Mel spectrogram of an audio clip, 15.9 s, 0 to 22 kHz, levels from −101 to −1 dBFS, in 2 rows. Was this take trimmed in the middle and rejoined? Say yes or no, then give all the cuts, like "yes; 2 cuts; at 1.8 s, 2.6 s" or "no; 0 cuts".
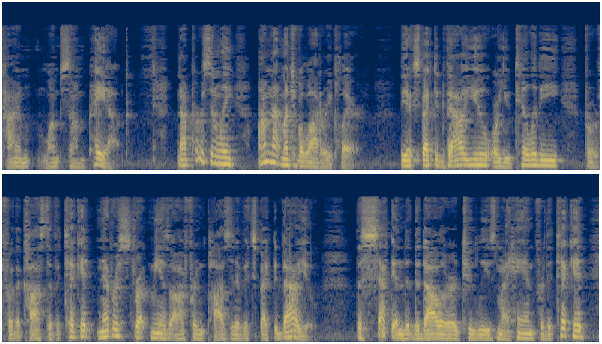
yes; 1 cut; at 2.2 s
